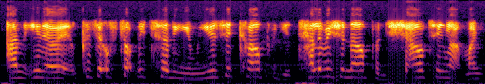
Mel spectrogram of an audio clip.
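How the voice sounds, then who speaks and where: An older woman, an actress and interview guest, who talks in a loud, effusive and exclaiming way. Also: a little high, fast talker, rough recording. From England. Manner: effusive and gushing, exclaims often. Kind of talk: casual interview chat.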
